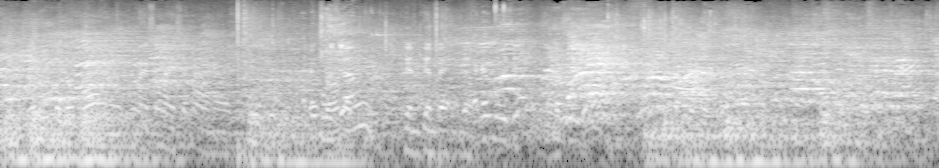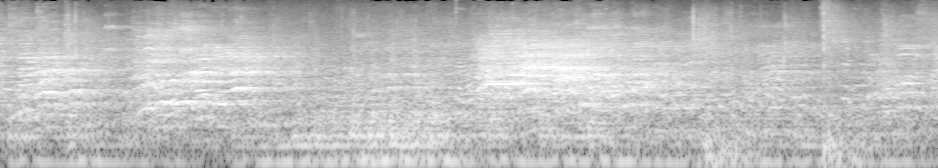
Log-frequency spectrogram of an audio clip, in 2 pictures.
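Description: A ball thuds as it is kicked on a hard floor.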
